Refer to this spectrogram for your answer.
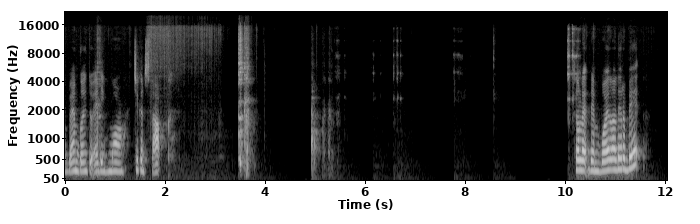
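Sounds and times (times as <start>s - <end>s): kitchenware clinking: 0.6s - 0.9s, 1.7s - 3.9s, 5.0s - 5.7s.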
